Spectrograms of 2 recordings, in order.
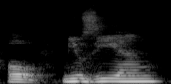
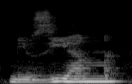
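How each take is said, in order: First: Museum drawn out with the m dropped, mjuziã; wrong way, slowly. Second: Museum ending with lips shut on m; right way, close on m. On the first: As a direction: show the Portuguese habit on museum. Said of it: "Como é em português". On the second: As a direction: say museum with a full final m. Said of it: "Tem que falar o M". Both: Shown as a demonstration.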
